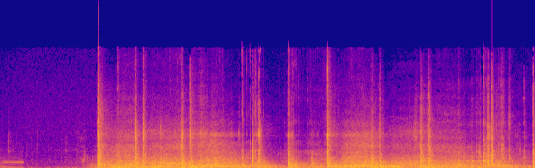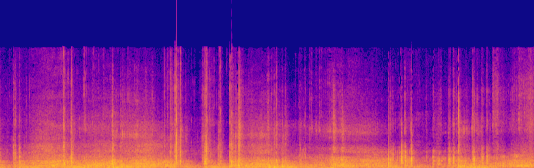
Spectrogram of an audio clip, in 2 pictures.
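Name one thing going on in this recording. A skateboard clatters against a wooden ramp.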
